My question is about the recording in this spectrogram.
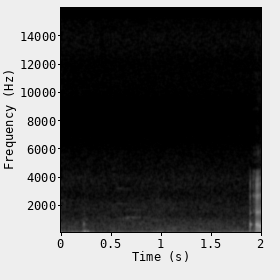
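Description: Low, steady rumbling background noise with a faint click right at the start.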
